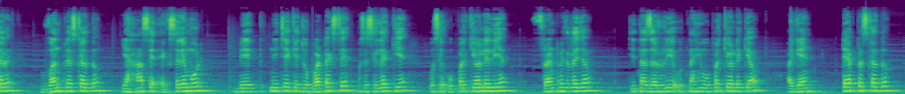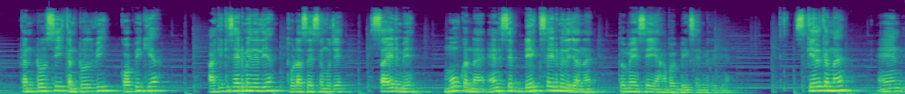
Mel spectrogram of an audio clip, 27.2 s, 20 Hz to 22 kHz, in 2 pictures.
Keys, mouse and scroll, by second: 0.2 1, 2.3 click, 3.0 click, 4.6-6.8 drag, 9.3 click, 11.9 Tab, 12.5-13.2 middle drag, 14.1 ctrl+c, 14.5 ctrl+v, 15.7-16.7 drag, 17.9-20.4 drag, 22.4-23.9 drag, 25.1 space, 26.2-27.1 drag.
